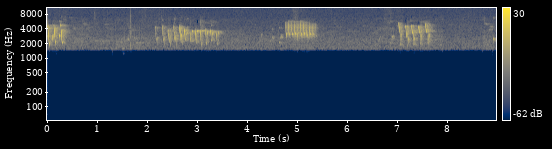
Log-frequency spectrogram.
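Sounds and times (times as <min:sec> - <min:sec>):
Sakhalin leaf warbler singing rapid high trills on Tobishima: 0:00.0 - 0:03.6, 0:04.2 - 0:05.4, 0:06.0 - 0:08.0, 0:08.6 - 0:08.9
steady background hiss: 0:00.0 - 0:08.9.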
